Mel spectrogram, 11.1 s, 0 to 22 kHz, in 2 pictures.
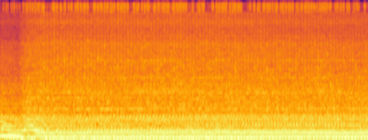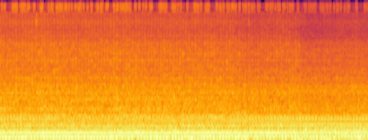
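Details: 1972 Ford Mustang driving home at cruise, phone on dash; loud steady low drone with rough raspy edge over the engine note: exhaust leak.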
